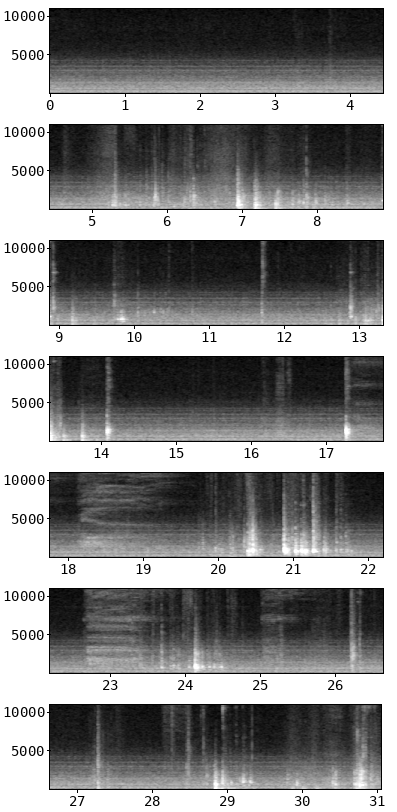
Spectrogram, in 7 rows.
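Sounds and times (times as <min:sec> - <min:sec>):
air hissing from inflator: 0:22.7 - 0:23.6, 0:25.0 - 0:25.5.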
